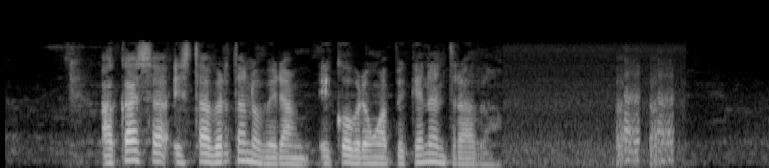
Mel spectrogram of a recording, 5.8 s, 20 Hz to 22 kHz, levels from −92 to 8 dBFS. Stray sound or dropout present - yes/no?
yes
